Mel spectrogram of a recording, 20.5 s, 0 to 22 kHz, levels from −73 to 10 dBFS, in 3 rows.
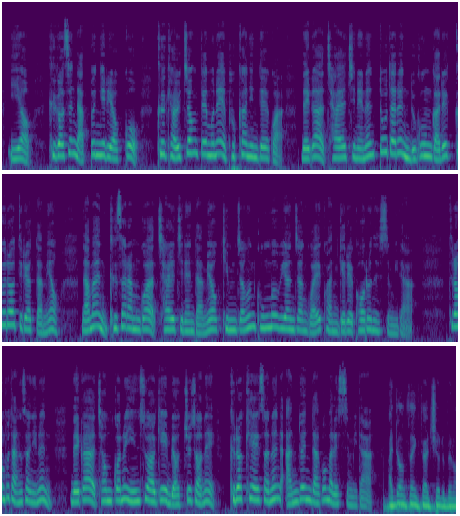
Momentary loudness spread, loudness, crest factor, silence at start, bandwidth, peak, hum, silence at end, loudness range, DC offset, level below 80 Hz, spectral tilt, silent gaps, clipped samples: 8 LU; -26 LUFS; 18 dB; 0.1 s; 14.5 kHz; -8 dBFS; none; 0 s; 3 LU; under 0.1%; -54 dBFS; -6 dB/octave; none; under 0.1%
